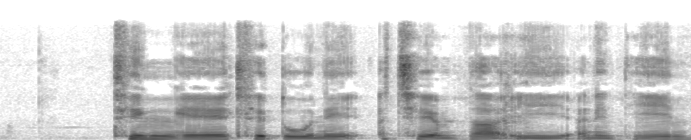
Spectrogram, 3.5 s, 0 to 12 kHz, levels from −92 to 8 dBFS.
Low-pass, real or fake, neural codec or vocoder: 9.9 kHz; fake; vocoder, 22.05 kHz, 80 mel bands, Vocos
